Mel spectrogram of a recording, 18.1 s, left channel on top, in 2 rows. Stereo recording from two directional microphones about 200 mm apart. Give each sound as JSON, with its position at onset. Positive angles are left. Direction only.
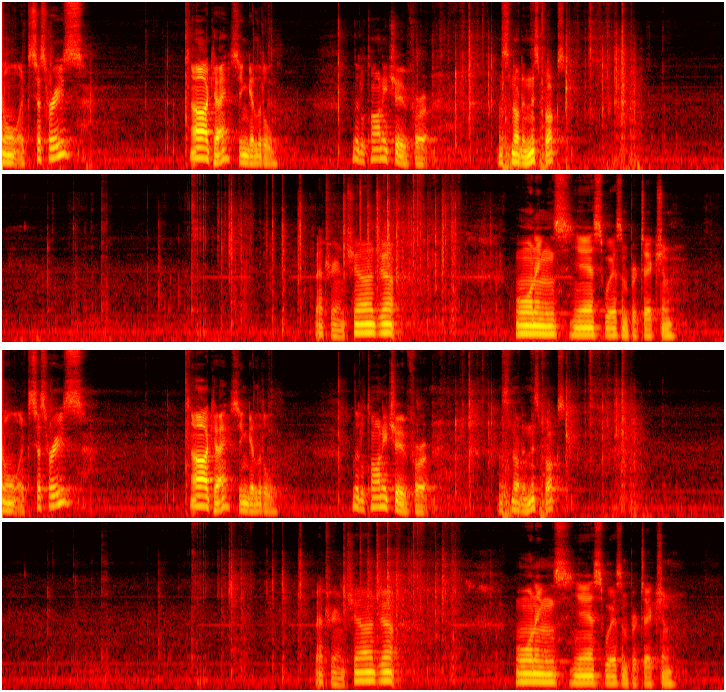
{"t": 0.0, "sound": "speech", "side_deg": 20}
{"t": 2.3, "sound": "speech", "side_deg": 15}
{"t": 4.4, "sound": "speech", "side_deg": -10}
{"t": 5.4, "sound": "a sound", "side_deg": 5}
{"t": 5.8, "sound": "speech", "side_deg": 40}
{"t": 12.9, "sound": "speech", "side_deg": 15}
{"t": 15.4, "sound": "speech", "side_deg": 20}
